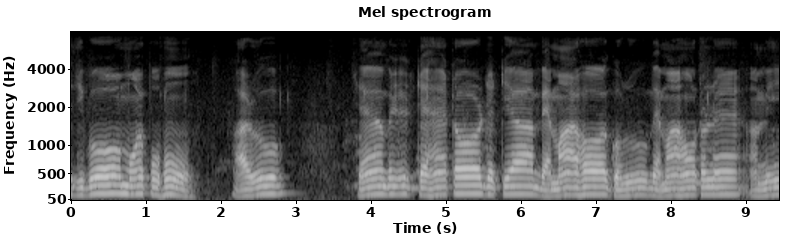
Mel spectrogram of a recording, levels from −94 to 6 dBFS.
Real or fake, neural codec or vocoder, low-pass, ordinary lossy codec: real; none; 7.2 kHz; none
